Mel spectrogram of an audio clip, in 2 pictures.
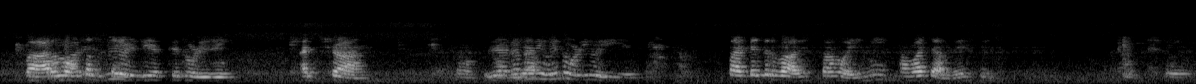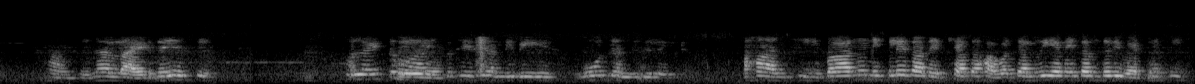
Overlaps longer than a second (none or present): present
